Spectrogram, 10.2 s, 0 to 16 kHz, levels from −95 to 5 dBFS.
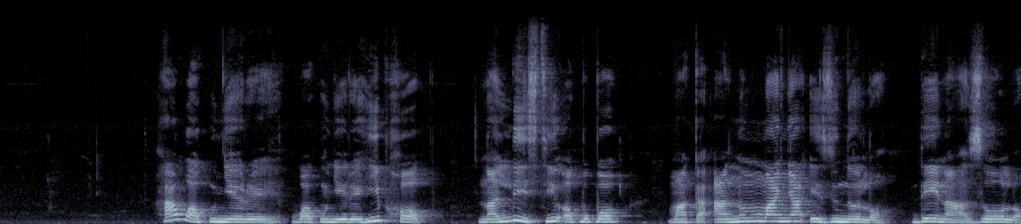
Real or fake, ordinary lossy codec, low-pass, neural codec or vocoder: real; AAC, 96 kbps; 14.4 kHz; none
